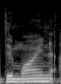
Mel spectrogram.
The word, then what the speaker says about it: Des Moines: Des Moines, Iowa. Which, wow, I think this is the first time on the show that I actually nailed the pronunciation of anything French, Des Moines.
